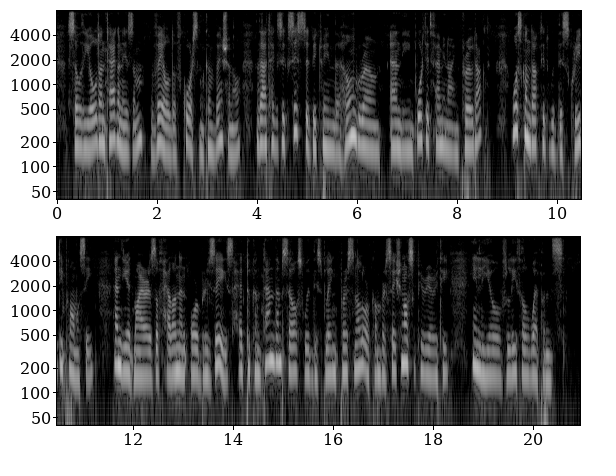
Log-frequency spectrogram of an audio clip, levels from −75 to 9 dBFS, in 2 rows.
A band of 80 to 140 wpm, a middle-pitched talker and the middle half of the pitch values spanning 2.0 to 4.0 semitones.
Yes: slow, 135 wpm; medium, 170 Hz; average, 3.0 semitones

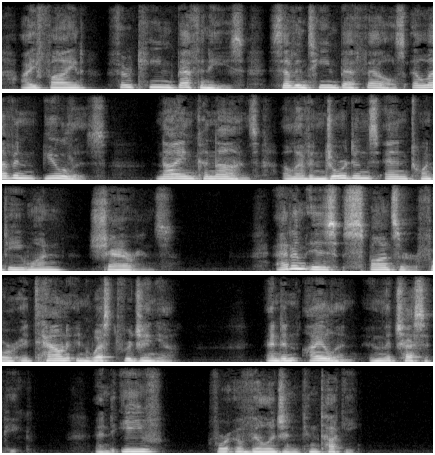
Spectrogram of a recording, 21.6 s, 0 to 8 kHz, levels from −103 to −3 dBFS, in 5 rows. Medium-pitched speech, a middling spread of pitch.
Yes: medium, 160 Hz; average, 4.1 semitones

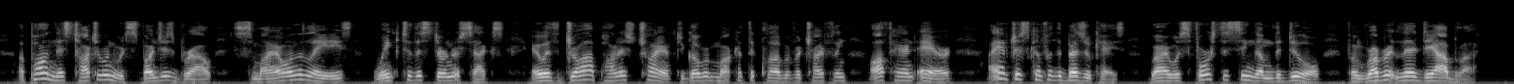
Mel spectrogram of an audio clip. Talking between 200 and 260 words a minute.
Yes: fast, 205 wpm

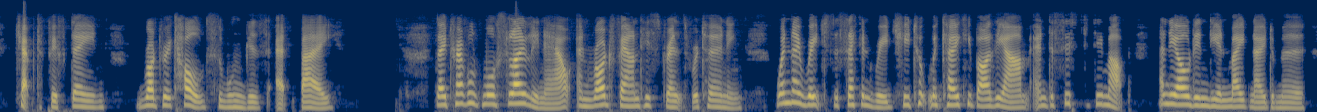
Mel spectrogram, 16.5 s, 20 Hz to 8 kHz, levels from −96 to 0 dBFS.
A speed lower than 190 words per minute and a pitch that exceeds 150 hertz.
Yes: average, 155 wpm; high, 190 Hz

